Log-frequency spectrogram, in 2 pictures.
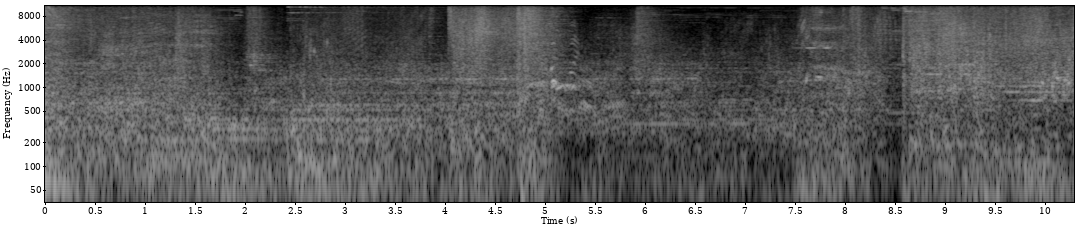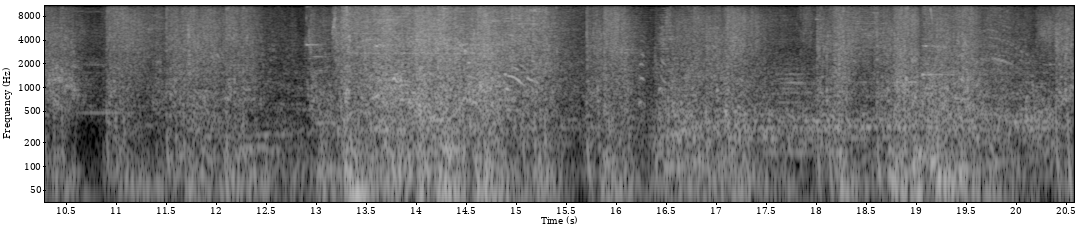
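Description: Game character attacks strike with sharp impacts.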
